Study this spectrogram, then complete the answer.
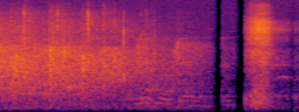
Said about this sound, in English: Just like, give me like a cheer or something. Yes. There you go.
